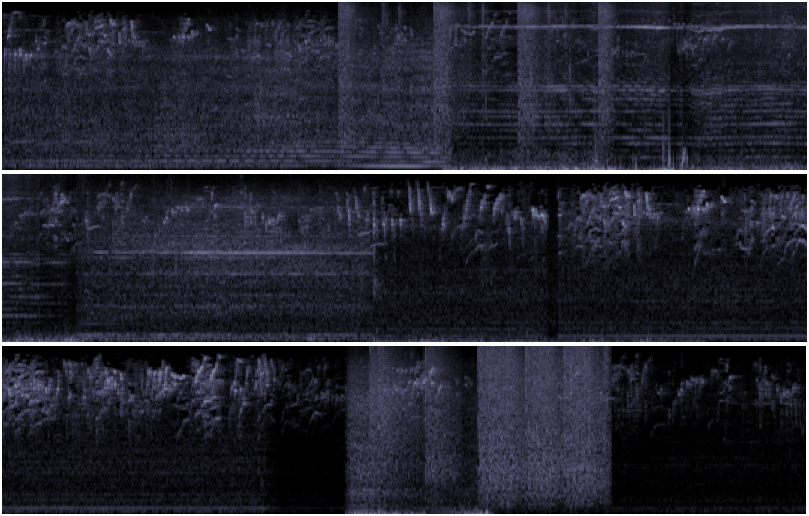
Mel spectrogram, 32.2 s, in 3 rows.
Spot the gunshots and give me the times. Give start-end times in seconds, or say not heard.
4.5-8.2, 26.4-29.6.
